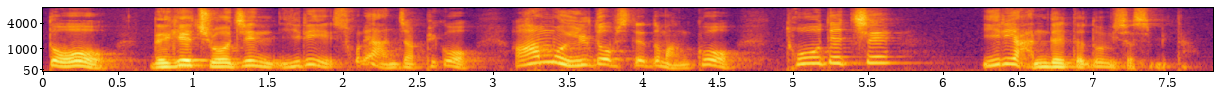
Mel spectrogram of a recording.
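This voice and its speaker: A man delivers a sermon in a church. His voice sits a little high and rises and falls freely. He talks earnestly, putting one question after another to the congregation. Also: sing-song, moderate pace, slightly rough. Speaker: guest preacher.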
